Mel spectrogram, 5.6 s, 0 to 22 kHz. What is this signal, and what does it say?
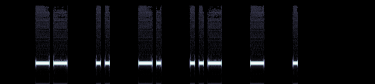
Morse code, heard as a keyed tone, about 18 wpm, spaced as for 12 wpm, 1000 Hz. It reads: MINUTE
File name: qotdfiles / 12wpm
